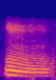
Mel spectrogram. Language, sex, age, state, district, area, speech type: Tamil, male, 45-60, Tamil Nadu, Dharmapuri, urban, conversation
